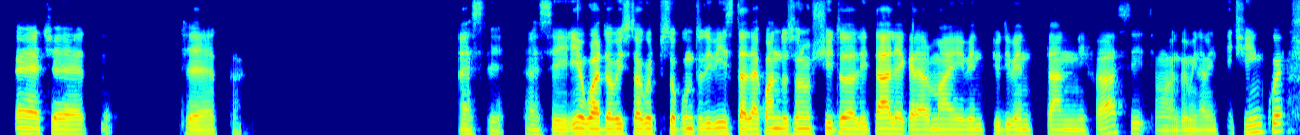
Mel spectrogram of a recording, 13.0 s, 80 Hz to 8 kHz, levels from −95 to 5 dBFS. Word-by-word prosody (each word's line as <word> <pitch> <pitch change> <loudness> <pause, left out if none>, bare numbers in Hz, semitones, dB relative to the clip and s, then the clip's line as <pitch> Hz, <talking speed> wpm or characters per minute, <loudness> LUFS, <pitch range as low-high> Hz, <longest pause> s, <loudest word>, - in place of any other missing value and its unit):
Eh 120 -1 +3
certo. 105 -2 -3 0.7
Certo. 100 -2 -4 2.2
Eh 105 -1 -3
sì, 95 -1 -10 0.2
eh 100 0 -6
sì, 100 +1 -5
io 120 +2 +5
guarda 115 0 +6
ho 110 - +4
visto 110 -1 +2
da - - +4
questo 115 0 0
punto 115 -1 -1
di 115 - +1
vista, 115 -1 +2
da 110 -1 +3
quando 120 -1 +2
sono 115 +1 0
uscito 115 0 -1
dall'Italia 115 0 +4
che - - -4
era 105 0 +3
ormai 110 0 -1
ven 105 0 -3
più 110 - -7
di 105 - -5
20 105 -1 -2
anni 105 -1 -3
fa, 110 +7 -1
sì, 120 -5 -9
siamo 95 0 -11
nel 95 +1 -7
2025; 125 - -4
110 Hz, 155 wpm, -26 LUFS, 105-115 Hz, 2.2 s, guarda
